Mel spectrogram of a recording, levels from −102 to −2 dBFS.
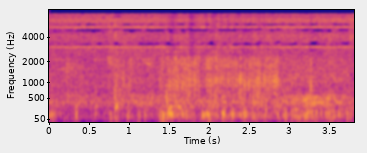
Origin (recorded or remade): recorded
